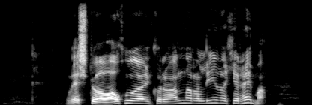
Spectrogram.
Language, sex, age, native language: Icelandic, male, 50-59, Icelandic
